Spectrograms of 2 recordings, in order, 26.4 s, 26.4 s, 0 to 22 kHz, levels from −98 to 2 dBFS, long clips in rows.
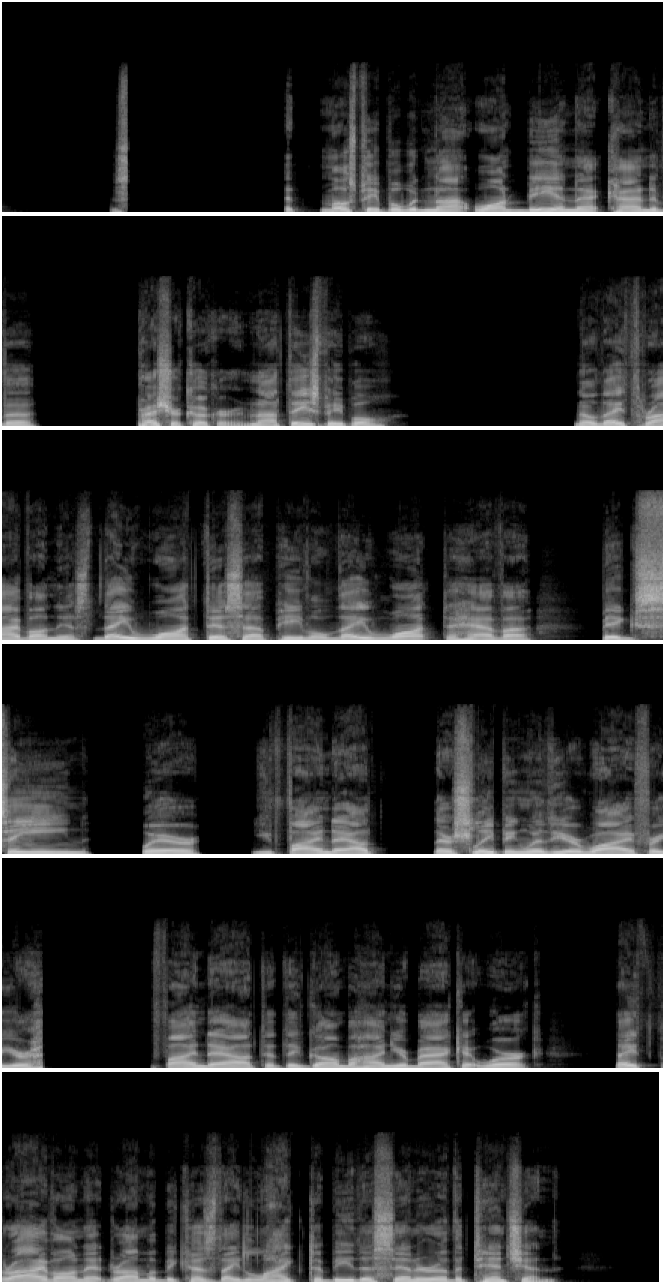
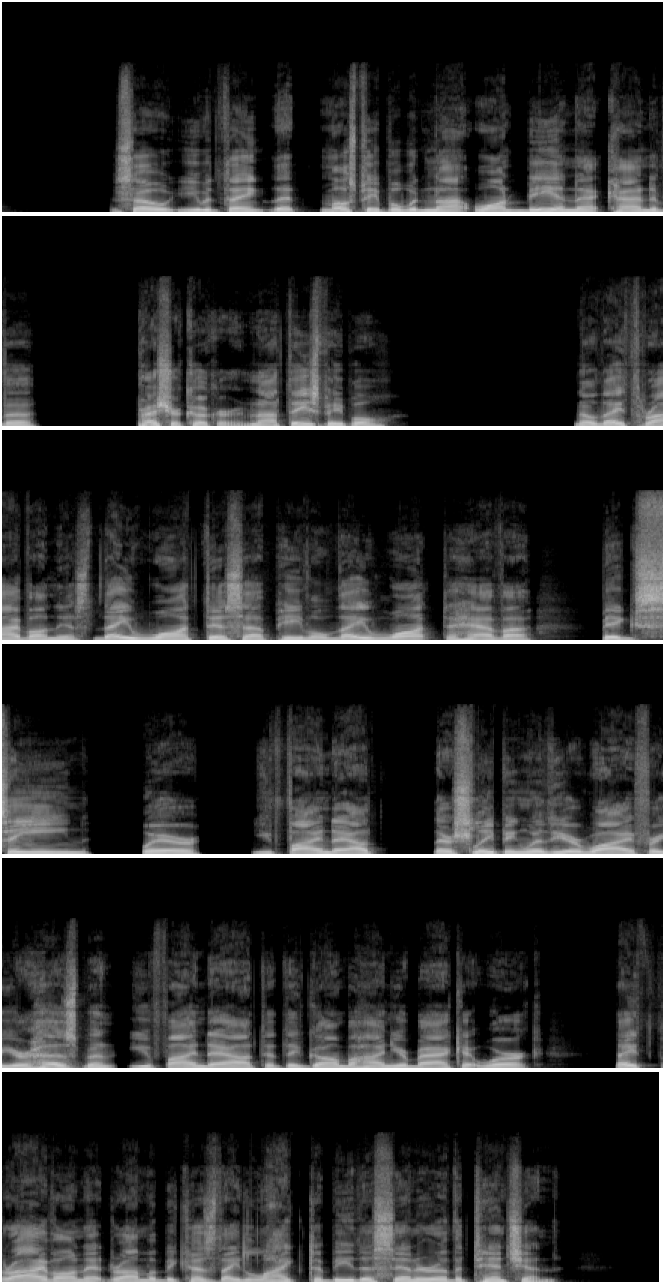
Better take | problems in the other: second | audio cutting out; at 1 s for 1 s and at 18 s for 0.5 s

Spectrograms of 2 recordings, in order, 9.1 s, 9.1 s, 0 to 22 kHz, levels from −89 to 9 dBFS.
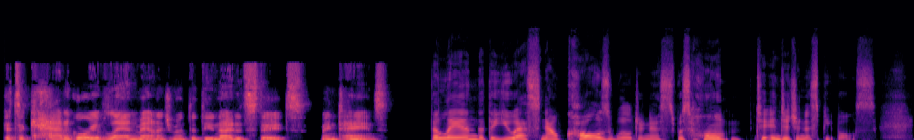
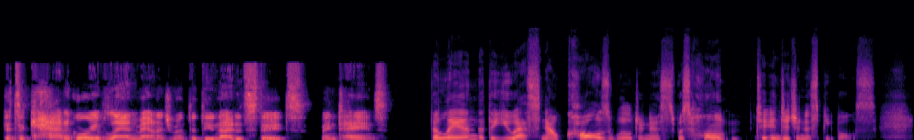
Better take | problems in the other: first | thin; very; fading below 300 Hz

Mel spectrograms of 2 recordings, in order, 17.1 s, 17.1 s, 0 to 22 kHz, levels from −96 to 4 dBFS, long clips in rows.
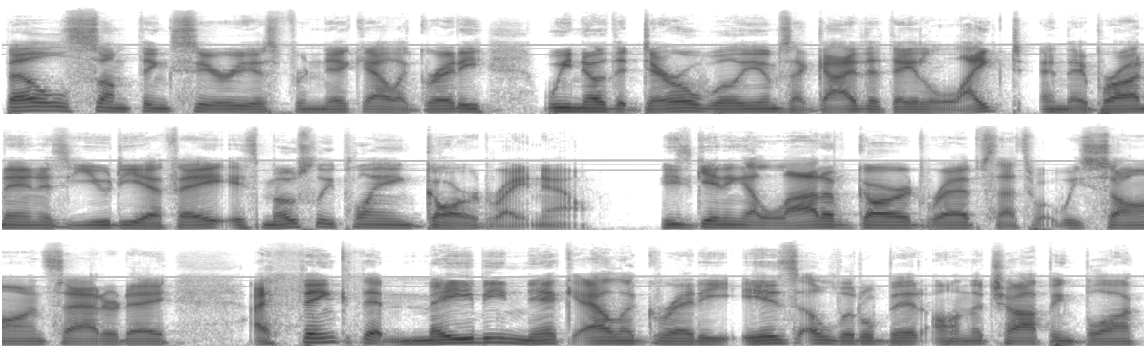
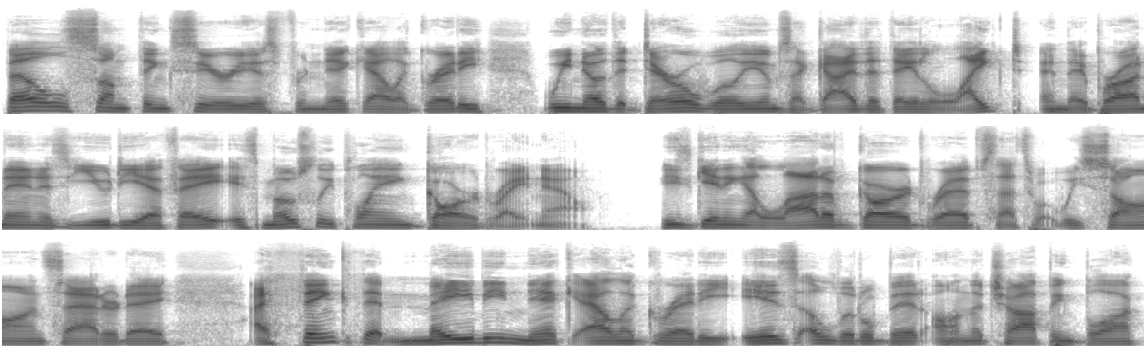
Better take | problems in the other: second | high-pitched whine; faint; throughout; 4.5 kHz, 35 dB below the speech

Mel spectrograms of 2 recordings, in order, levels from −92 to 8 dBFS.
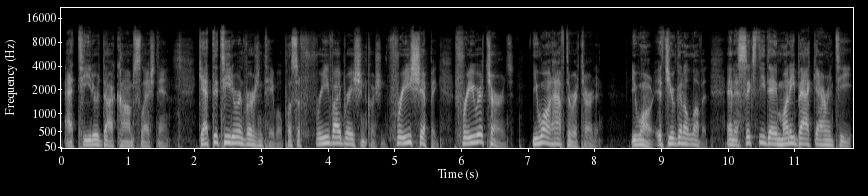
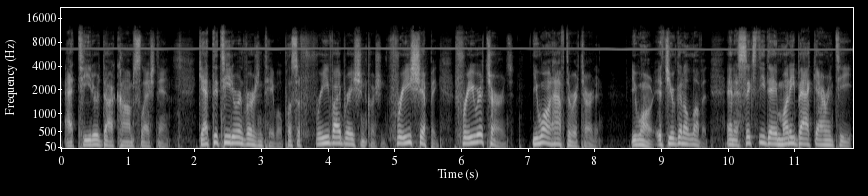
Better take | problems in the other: first | high-pitched whine; noticeable; throughout; 6.5 kHz, 15 dB below the speech

